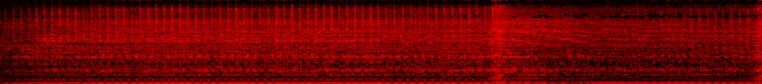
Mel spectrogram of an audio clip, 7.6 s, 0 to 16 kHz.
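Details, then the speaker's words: Aprilia Tuareg 660 twin before its 10,000 km service; quick light ticking knock over idle that follows the revs, worn cam chain tensioner on the engine side, replaced under warranty. "the chain tensioner that is right there on the engine side it's very quick to change and the part cost only like €70 that needed to be changed under warranty started knocking a little bit"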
